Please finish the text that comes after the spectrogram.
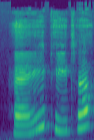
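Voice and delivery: high, loud playful hello; giggly greeting. A narrator's reading. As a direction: call out a teasing, delighted greeting. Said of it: "Madge giggles".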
